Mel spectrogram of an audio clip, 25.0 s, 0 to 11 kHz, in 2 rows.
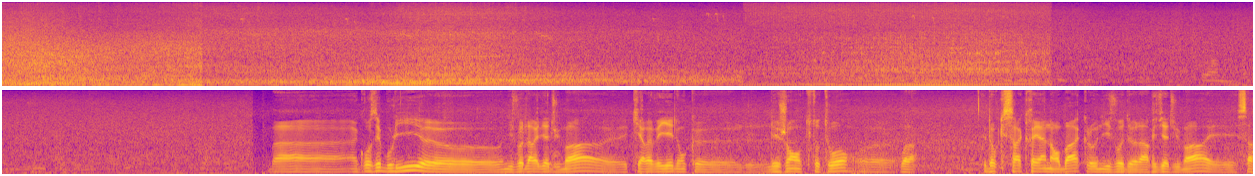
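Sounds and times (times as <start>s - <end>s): traffic rumble and hiss: 0.0s - 25.0s.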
